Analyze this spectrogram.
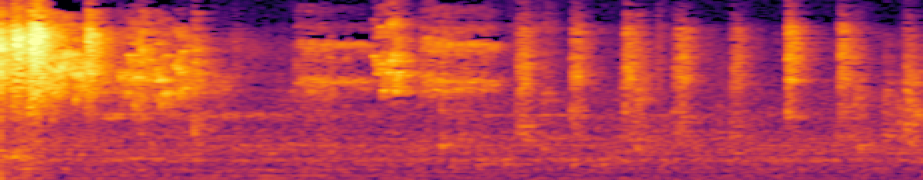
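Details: Pet budgies kept at home give a loud harsh squawk at the start, then a sparse run of short high chirps and clicks repeated every few tenths of a second, fading in a quiet indoor room.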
